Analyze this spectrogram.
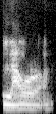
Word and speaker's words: Laura: The Spanish way say Laura. Laura. Yes. I can't roll my R's.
